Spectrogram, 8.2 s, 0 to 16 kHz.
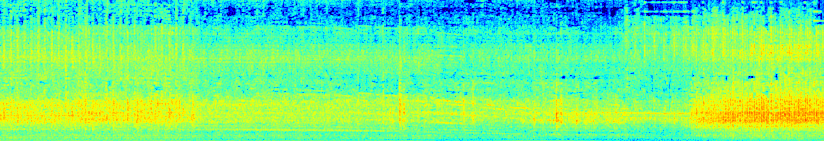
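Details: Skoda Scala 1.5 TSI with dry-clutch DSG, new, about 3,500 km: loud downshift with falling whine and rattle heard inside the cabin, then a louder surge.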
